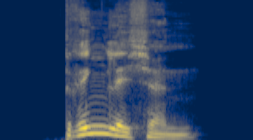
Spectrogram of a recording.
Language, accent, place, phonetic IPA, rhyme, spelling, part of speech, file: German, Germany, Berlin, [ˈdʁɪŋlɪçn̩], -ɪŋlɪçn̩, dringlichen, adjective, De-dringlichen.ogg
- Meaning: inflection of dringlich: 1. strong genitive masculine/neuter singular 2. weak/mixed genitive/dative all-gender singular 3. strong/weak/mixed accusative masculine singular 4. strong dative plural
